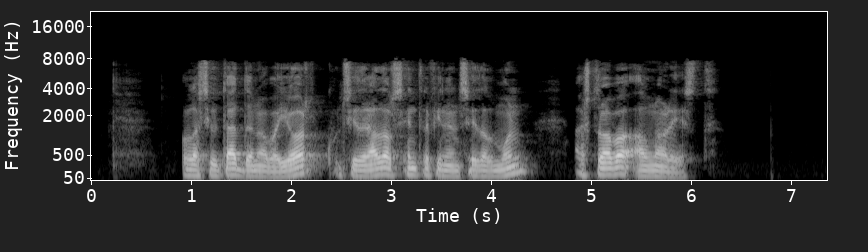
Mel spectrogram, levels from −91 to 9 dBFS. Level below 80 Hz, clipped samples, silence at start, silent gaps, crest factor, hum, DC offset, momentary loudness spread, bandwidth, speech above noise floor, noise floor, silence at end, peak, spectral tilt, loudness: -48 dBFS; under 0.1%; 0.9 s; none; 20 dB; none; under 0.1%; 14 LU; 8.2 kHz; 65 dB; -84 dBFS; 1.15 s; -2 dBFS; -5.5 dB/octave; -20 LUFS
